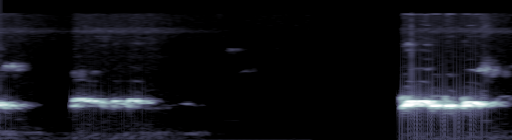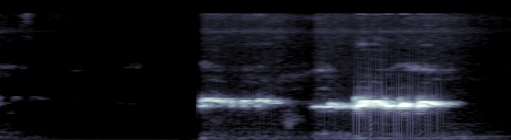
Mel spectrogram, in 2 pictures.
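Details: Local zebra dove, cemani type, singing as a lure for doves that have stopped calling: short purring coo phrases in uneven bursts, some louder and rolling, with quiet gaps between.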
